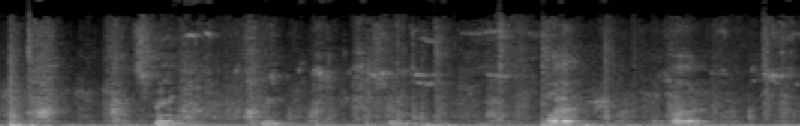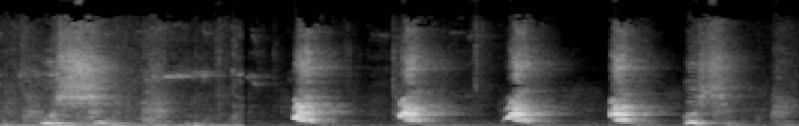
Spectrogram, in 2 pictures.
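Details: Belgian Malinois dog named Simba; a person speaks encouragement such as "push it" for the first seven seconds, then five loud, sharp barks follow at steady intervals of roughly two-thirds of a second.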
